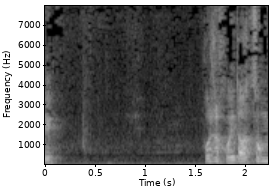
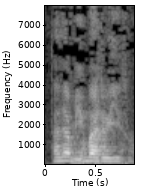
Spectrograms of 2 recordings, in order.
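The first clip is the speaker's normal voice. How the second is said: higher, louder question to the room; emphatic appeal; 6 semitones higher, 8 dB louder, faster than usual. Real, not acted. Preacher pressing the congregation, loud emphatic question. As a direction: demand they get it.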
